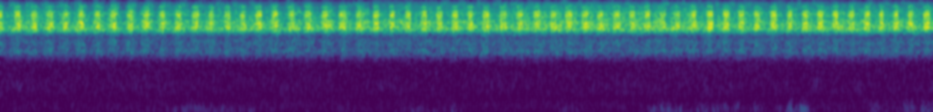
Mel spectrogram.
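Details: Summer cicada chorus from the hills over Bandol, Var, southern France, near the Mediterranean coastal path: intense sizzling buzz beating in quick regular pulses roughly three per second, with soft low wind gusts.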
